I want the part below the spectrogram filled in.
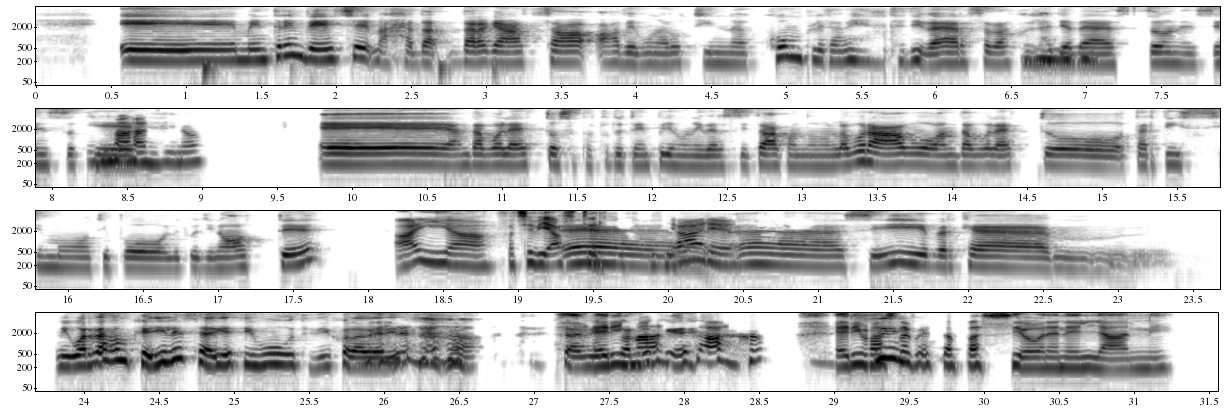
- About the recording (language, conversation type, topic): Italian, podcast, Quale routine serale aiuta te o la tua famiglia a dormire meglio?
- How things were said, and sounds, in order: drawn out: "Ehm"; tapping; other background noise; laughing while speaking: "completamente"; chuckle; laughing while speaking: "Immagino"; drawn out: "eh"; in English: "after"; drawn out: "Eh"; laughing while speaking: "guardavo anche io le serie TV"; chuckle; laughing while speaking: "È rimasta"; laughing while speaking: "verità"; "Cioè" said as "ceh"; laughing while speaking: "che"; other noise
